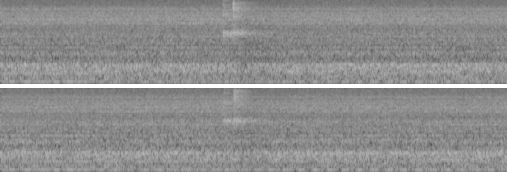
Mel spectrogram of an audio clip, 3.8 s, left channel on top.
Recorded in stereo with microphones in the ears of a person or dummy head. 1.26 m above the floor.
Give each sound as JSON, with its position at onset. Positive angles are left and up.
{"t": 1.7, "sound": "a finger snap", "side_deg": 60, "distance_m": 1.8}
